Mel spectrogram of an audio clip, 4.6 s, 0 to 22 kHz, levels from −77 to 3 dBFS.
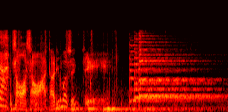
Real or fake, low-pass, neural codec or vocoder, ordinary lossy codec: fake; 7.2 kHz; vocoder, 22.05 kHz, 80 mel bands, Vocos; none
